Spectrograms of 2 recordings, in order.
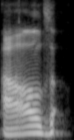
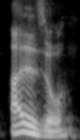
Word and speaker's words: also: It's not also, it's also. Also. Yes.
